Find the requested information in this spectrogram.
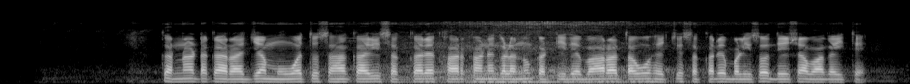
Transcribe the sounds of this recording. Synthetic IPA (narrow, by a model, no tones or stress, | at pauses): kəɾnaːʈəkaɾaːd͡ʒjamuːʋət̪usəɦakaːɾisəkːaɾekʰaːɾkʰaːñeɡəɭənũkəʈːid̪ebʱaːɾat̪aʋuɦet͡ʃusəkːaɾebəɭisod̪eːʃaʋaːɡaːit̪eː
